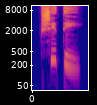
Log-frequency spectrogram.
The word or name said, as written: ಕುಶದ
